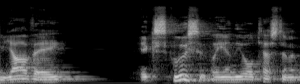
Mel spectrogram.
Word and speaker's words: Yahweh: And I pronounce it Yahweh, not Yahweh, because Hebrew is a living language. It's still spoken today, right? And in Hebrew today, you would pronounce that Yahweh.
